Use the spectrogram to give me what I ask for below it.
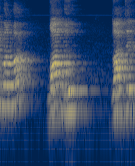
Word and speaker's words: ض: সেই হরফটা ছিল দদের উচ্চারণ, দদ।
